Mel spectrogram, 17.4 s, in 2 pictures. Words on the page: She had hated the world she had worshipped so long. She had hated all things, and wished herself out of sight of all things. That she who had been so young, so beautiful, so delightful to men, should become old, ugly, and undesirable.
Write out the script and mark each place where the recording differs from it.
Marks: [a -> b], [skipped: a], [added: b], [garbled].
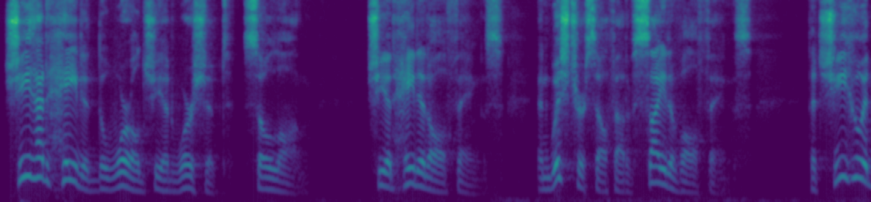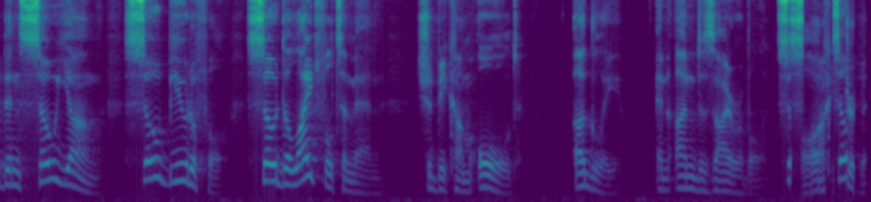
She had hated the world she had worshipped so long. She had hated all things, and wished herself out of sight of all things. That she who had been so young, so beautiful, so delightful to men, should become old, ugly, and undesirable. [garbled]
